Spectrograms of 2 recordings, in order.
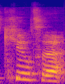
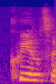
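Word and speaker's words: Caoilte: See also the names Kielta and Kiva, or Quilter and Quiver depending on where you're from.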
